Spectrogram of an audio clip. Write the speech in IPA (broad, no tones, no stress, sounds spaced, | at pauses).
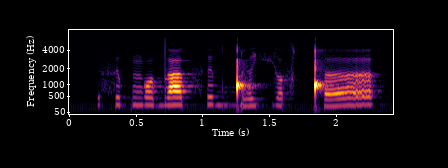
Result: s ɪ p ŋ ɔ d a t͡sʰ ɪ d ɡ͡ǃ ɪ ɐ̯ ç ɔ s ǃʰ ɜ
